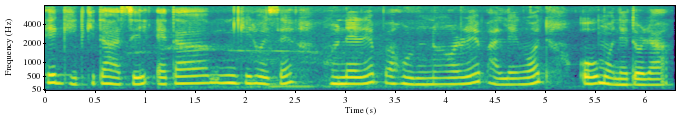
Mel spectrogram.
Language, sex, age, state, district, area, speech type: Assamese, female, 18-30, Assam, Sivasagar, urban, spontaneous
